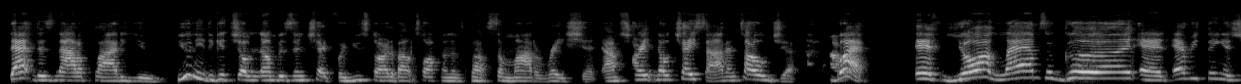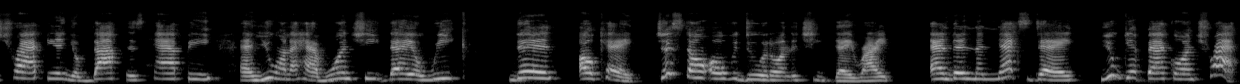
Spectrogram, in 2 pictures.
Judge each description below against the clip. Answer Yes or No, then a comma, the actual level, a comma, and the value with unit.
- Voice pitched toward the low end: No, high, 225 Hz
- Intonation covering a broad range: Yes, wide, 6.7 semitones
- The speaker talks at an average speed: Yes, average, 175 wpm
